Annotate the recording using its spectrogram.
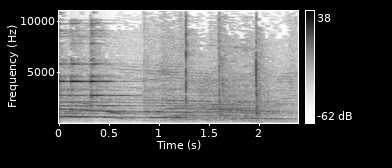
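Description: Wrestling ring bell struck several times, the first strike the loudest and each one ringing on, signalling the end of the match after the pinfall. A drawn-out voice calls out underneath.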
